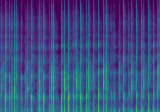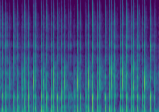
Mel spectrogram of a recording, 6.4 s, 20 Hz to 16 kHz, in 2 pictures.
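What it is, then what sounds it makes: Small cardboard box. A small, hollow, printed cardboard speed cube box is held in both hands and tapped fast on its sides with fingertips and nails. About 53 quick, dry, hollow knocks sound in a rapid, uneven rhythm, each with a boxy tone around 500 Hz and no ring. The result is a steady stream of crisp, woody clicks.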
